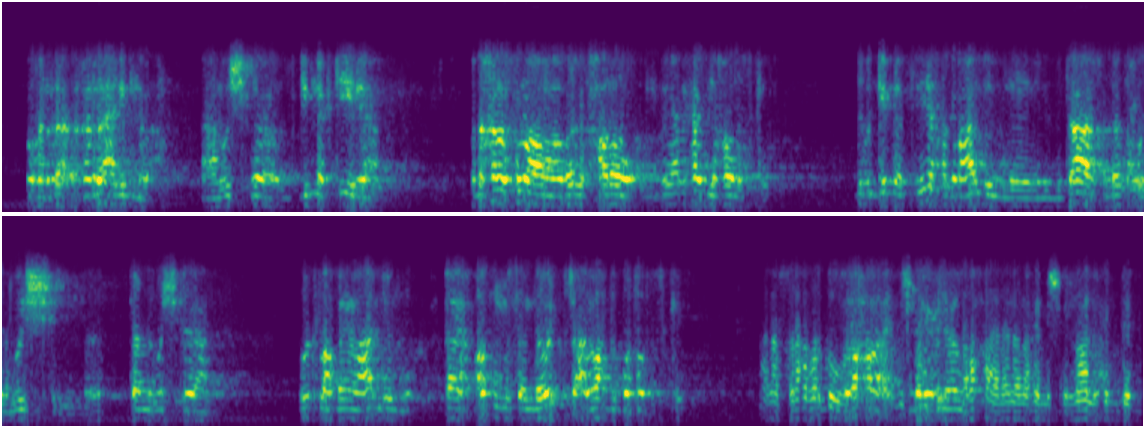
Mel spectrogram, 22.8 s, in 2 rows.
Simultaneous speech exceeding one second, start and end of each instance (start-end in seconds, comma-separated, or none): 19.8-21.1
